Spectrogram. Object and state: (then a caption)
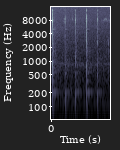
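Hoe cake tapping firm while cooking. A spoon taps five times on a cornmeal hoe cake that is browned at the edges and cooking on a steel hoe over a bed of coals. Each tap is a short, dry, woody knock that dies away almost at once. The firm sound shows the cake is cooking through and needs just a couple more minutes before it is flipped.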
